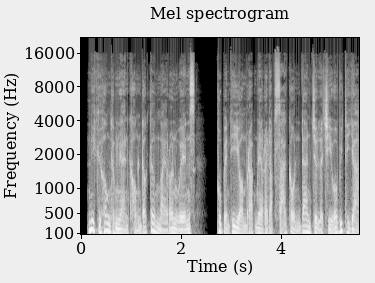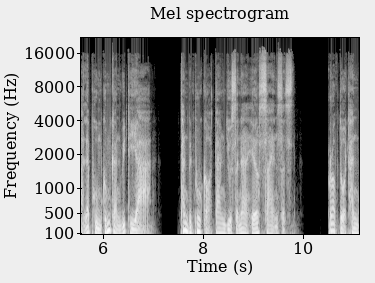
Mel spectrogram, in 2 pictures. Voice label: Thai, Thai Male

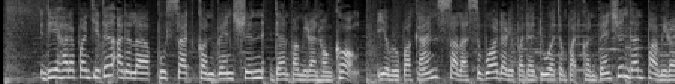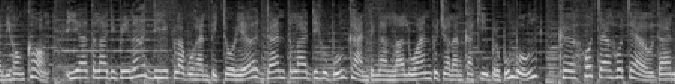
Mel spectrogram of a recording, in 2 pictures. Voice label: Malay F; Female

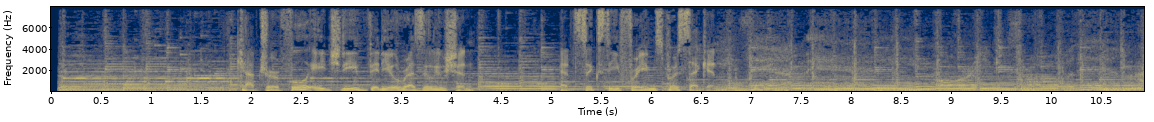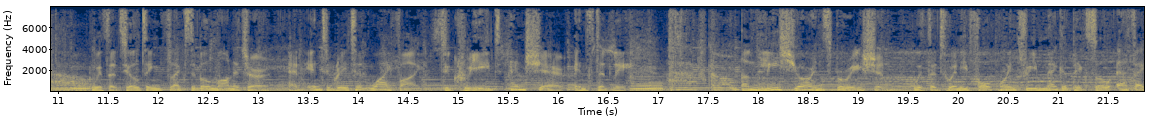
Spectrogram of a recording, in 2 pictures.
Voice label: Asian English, English Singaporean Male, TVC; Nikon D750

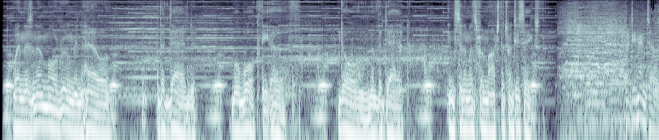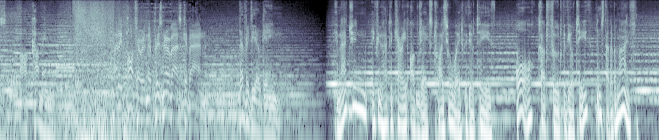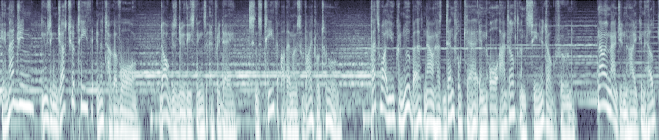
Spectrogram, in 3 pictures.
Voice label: UK English Commercial, English UK Male

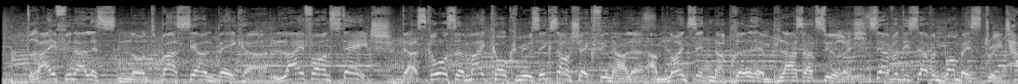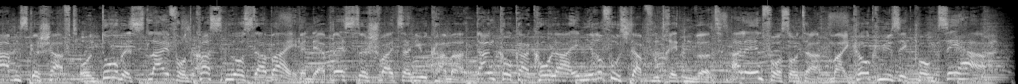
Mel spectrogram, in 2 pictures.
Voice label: German, German Male; CocaCola

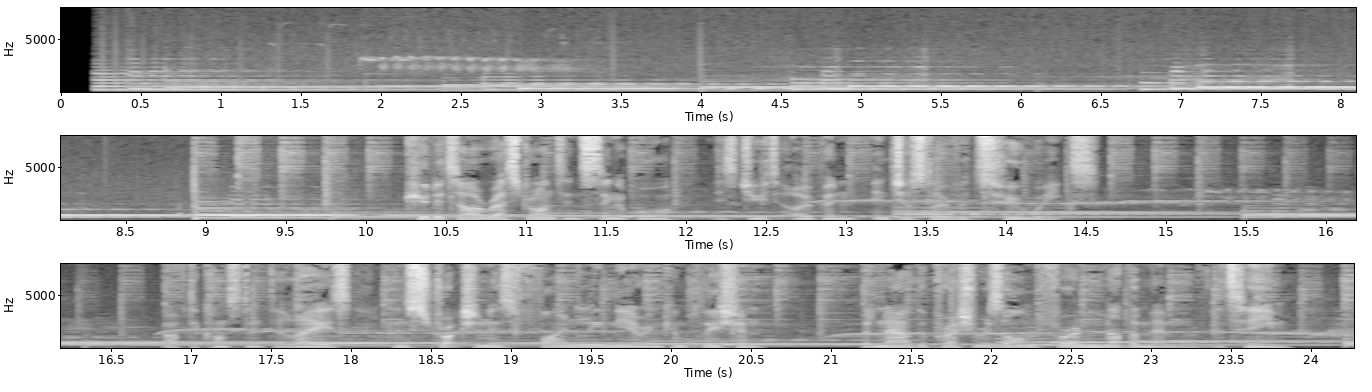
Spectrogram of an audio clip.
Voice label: UK English Documentary, English UK Male; KuDeTa Ceiling

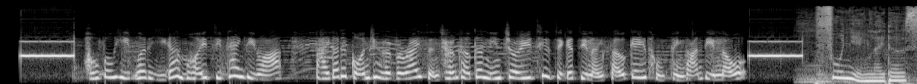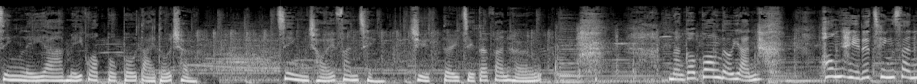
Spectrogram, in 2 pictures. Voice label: Cantonese Female

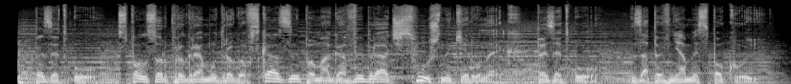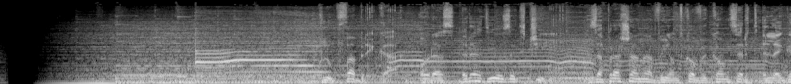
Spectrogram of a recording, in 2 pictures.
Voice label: Polish Male Commercial

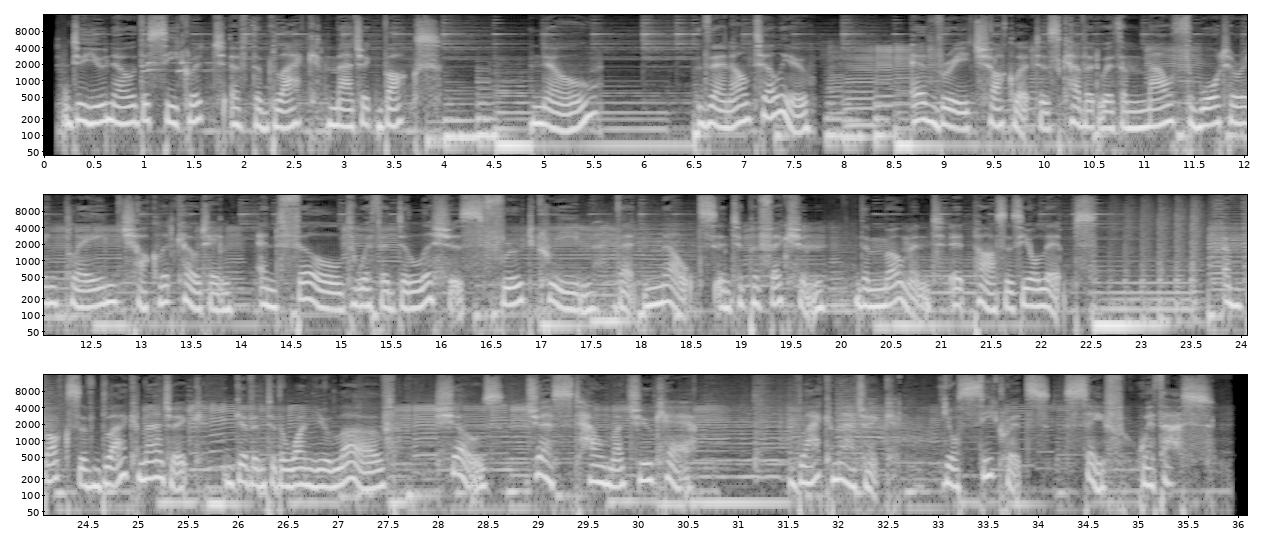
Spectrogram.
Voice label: Asian English Sexy Sell, Singaporean Female

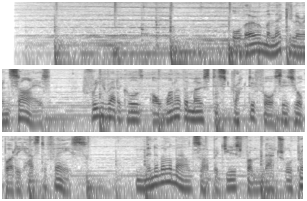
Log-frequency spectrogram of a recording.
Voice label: UK English, Male

